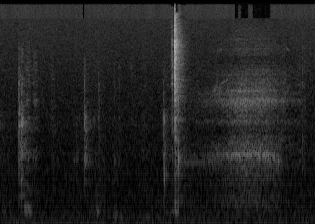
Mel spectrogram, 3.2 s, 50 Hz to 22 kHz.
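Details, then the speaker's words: 1950s Agfa Isolette Mk II medium-format folding camera winding on film: a few soft clicks then a short light grinding whirr in a quiet room; normal for this mechanism. "so as we wind on you'll hear a little grinding and clicking"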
